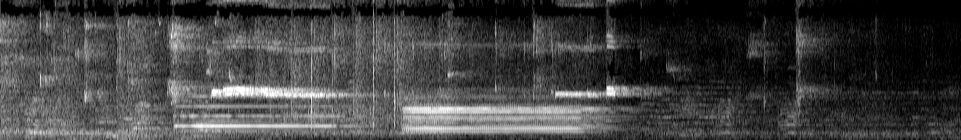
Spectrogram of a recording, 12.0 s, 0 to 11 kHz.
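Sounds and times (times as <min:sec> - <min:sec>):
scoreboard buzzer blasts: 0:05.0 - 0:07.6.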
